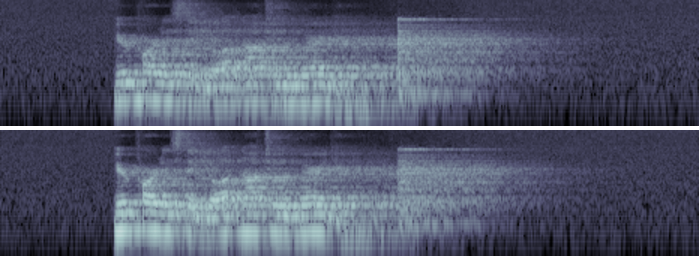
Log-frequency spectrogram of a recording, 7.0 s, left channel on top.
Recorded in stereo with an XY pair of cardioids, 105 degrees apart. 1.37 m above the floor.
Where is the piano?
60° left, 1.3 m.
